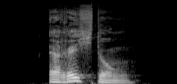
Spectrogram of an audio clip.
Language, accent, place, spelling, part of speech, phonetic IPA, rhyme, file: German, Germany, Berlin, Errichtung, noun, [ɛɐ̯ˈʁɪçtʊŋ], -ɪçtʊŋ, De-Errichtung.ogg
- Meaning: 1. establishment, construction 2. foundation, formation, erection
